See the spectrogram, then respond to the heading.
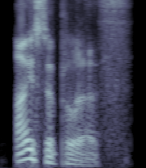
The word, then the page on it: isopleth: British English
